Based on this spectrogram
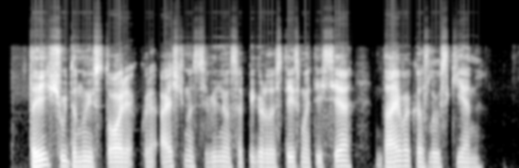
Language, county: Lithuanian, Vilnius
